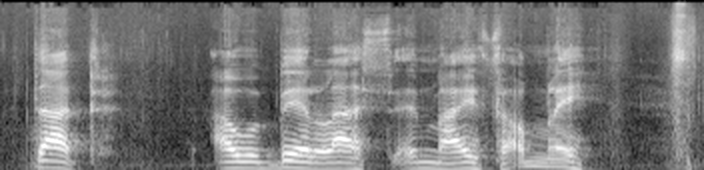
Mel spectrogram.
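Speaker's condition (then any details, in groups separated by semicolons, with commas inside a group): Friedreich's ataxia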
